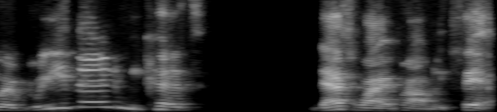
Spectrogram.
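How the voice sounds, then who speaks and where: Projecting her raised voice, a woman sounds bright and sharp, her pitch swinging very widely. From Caribbean. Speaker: mental health counselor. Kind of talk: casual chat. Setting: livestream.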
